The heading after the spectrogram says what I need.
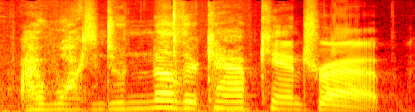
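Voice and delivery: frustrated yell. Real, not acted. Walks into a trap mid-game.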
